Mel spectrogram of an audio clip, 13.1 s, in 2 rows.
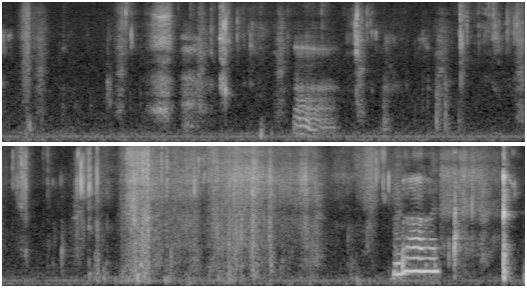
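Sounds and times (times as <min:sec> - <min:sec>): person chewing: 0:01.3 - 0:08.0, 0:11.0 - 0:11.4.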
